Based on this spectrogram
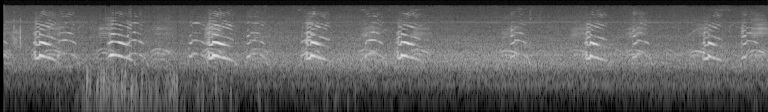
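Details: Slaty-backed gull chick calling in short arched, slightly nasal notes, repeated roughly once a second in small clusters, with a brief low rustle early on.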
